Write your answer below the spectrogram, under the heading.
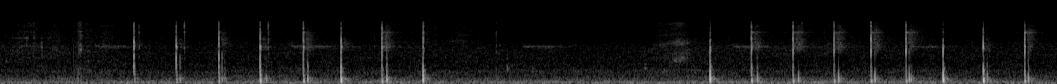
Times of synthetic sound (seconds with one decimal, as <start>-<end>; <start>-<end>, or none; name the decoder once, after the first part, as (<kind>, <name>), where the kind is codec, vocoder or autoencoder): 2.4-4.3 (vocoder, Vocos); 6.5-8.6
